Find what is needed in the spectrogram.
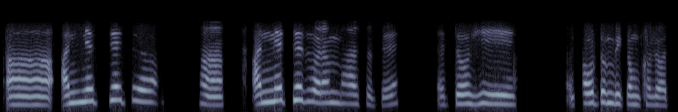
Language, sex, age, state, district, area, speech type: Sanskrit, female, 18-30, Karnataka, Belgaum, rural, conversation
